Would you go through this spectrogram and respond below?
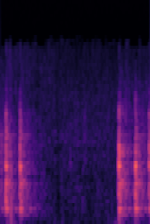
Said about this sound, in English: You got a new neighbor, a woodpecker. A what? Well, a pixelated rat-a-tat-tat or something like that, he called it. Good heavens. It's the loudest of the species. Apparently never sleeps and makes a noise like...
